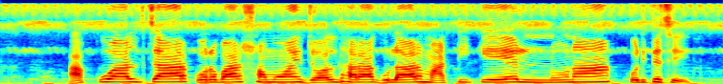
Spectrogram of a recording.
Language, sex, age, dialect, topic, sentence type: Bengali, female, 18-24, Western, agriculture, statement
